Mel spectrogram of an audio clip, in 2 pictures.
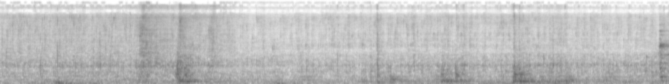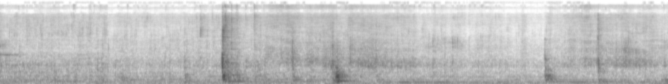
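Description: Soaked soya chunks for a pepper fry being stirred in a hot pan, a soft continuous sizzle broken by scattered scraping knocks of a spoon against the pan, close and moderate in level.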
